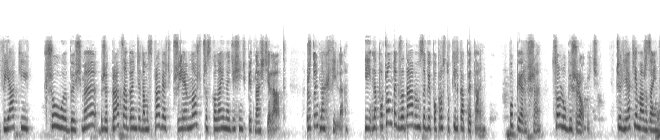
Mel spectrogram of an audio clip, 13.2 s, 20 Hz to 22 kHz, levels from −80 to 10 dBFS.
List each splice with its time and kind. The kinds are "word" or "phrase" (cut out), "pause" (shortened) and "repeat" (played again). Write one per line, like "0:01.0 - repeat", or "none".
0:06.3 - word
